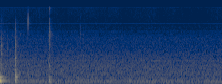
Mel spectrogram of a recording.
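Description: Three short computer mouse clicks within the first second, then near silence with only faint room tone.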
